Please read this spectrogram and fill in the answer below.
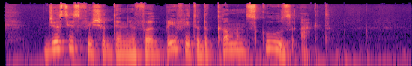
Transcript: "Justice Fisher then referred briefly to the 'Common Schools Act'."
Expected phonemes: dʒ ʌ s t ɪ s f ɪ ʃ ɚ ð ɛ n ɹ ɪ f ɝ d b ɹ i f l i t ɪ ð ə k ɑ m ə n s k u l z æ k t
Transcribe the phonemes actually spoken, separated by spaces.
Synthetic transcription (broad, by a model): dʒ ʌ s t ɪ s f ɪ ʃ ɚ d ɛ n ɹ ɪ f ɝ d b ɹ i f l i t ɪ ð ə k ɑ m ə n s k u l z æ k t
